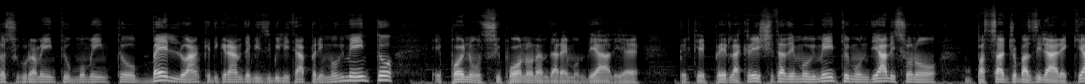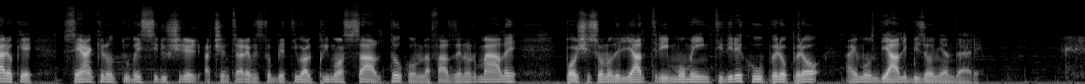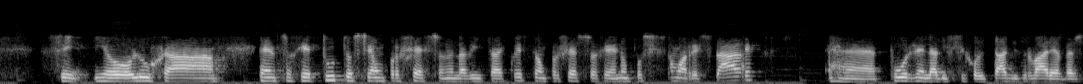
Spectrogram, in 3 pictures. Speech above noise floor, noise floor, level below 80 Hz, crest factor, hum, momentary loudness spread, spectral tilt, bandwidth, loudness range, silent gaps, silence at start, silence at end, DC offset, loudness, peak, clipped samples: 30 dB; -51 dBFS; -50 dBFS; 20 dB; none; 15 LU; -5.5 dB/octave; 15 kHz; 10 LU; none; 0 s; 0 s; under 0.1%; -22 LUFS; -2 dBFS; under 0.1%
